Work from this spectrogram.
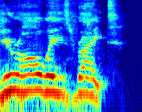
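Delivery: dry mocking sarcasm. Retelling what the wife says to him: imitating a wife being sarcastic.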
